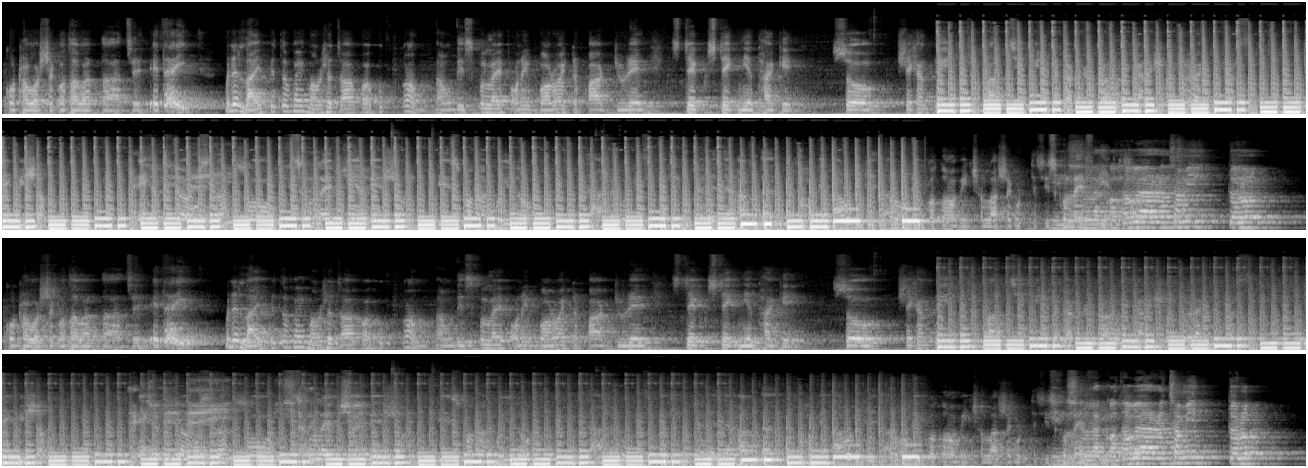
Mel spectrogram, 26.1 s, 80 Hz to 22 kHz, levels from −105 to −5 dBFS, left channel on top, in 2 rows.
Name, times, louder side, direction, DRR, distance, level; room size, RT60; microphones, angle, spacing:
voice 1, 0.0-1.9 2.2-3.7 4.0-6.4 6.8-7.9 8.3-8.7 9.0-12.6 13.0-13.5 14.4-18.4 18.8-24.1, left 1 dB, 45° left, 8 dB, 0.7 m, -32 dB
Engine starting, 3.9-18.0, equal, 25° left, 1.6 m, -37 dB
sound 1, 9.4-22.3, left 4 dB, 65° left, 0.3 m, -16 dB
voice 2, 14.2-15.3 15.6-16.7 23.5-25.0 25.3-25.5, right 1 dB, 65° right, -1 dB, 2.6 m, -31 dB
22.5 x 7.9 x 2.5 m, 1.1 s
head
